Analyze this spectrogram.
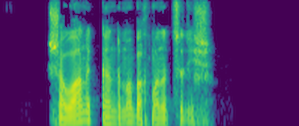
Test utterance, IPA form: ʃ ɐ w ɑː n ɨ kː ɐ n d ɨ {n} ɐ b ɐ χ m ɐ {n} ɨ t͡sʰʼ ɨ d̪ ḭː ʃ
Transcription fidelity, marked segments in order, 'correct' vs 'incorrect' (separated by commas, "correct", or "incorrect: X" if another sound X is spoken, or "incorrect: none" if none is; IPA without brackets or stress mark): incorrect: m, correct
